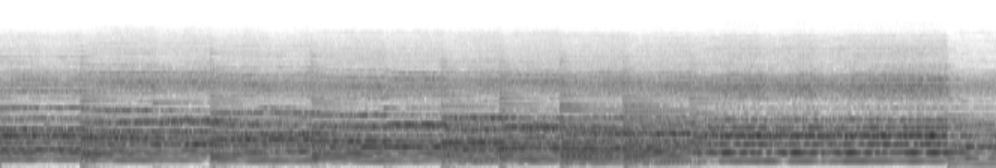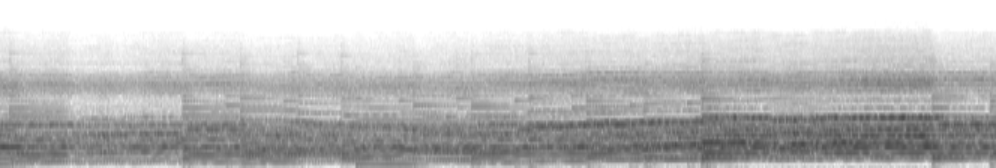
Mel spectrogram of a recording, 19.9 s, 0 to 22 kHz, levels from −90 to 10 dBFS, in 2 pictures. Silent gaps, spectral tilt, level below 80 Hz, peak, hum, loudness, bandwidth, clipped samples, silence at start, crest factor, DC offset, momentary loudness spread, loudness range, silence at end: none; -5.5 dB/octave; -68 dBFS; -6 dBFS; none; -24 LUFS; 10 kHz; under 0.1%; 0 s; 18 dB; under 0.1%; 10 LU; 9 LU; 0 s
